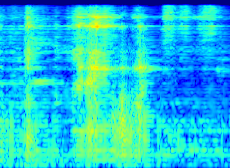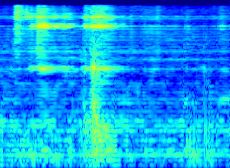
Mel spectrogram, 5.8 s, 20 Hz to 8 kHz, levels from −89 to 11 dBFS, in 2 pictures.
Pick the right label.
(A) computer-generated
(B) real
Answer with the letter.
A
